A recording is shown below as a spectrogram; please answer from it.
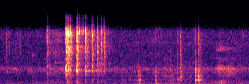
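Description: Plastic weather-station parts being handled over a sink: a quick run of sharp clicks and clatter about half a second in, then a few scattered single clicks.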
